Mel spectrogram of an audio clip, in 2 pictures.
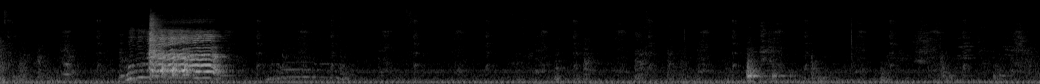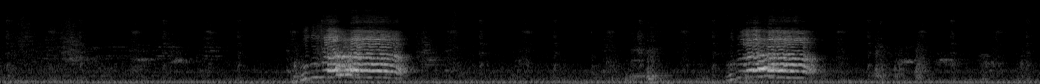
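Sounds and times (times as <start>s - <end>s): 
goat bleating inside a goat house: 1.3s - 3.5s, 13.3s - 14.6s, 17.7s - 18.7s.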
